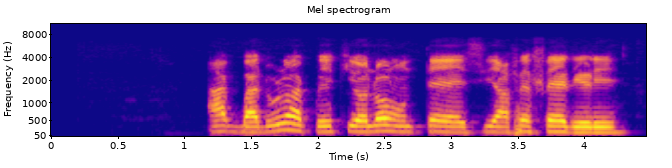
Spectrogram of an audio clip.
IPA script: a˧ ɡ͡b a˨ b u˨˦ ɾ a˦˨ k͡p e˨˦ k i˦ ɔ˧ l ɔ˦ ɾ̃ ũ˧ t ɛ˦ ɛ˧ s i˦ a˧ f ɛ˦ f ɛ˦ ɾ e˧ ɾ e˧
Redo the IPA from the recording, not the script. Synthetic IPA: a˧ ɡ͡b a˨ d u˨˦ ɾ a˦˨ k͡p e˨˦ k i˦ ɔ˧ l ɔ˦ ɾ̃ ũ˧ t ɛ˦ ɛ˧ s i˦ a˧ f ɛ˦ f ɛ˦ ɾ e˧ ɾ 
